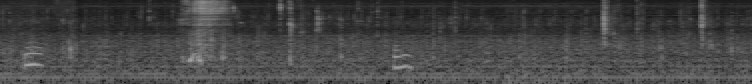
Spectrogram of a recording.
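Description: Close-miked chewing of tender, chewy cooked octopus, with small wet mouth clicks and a couple of short closed-mouth hums. There is a breathy sound about two seconds in.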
